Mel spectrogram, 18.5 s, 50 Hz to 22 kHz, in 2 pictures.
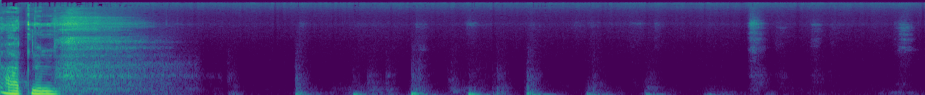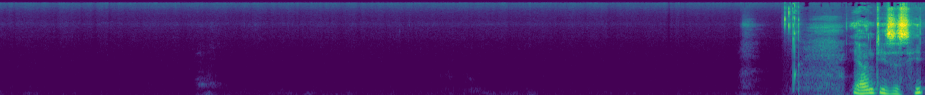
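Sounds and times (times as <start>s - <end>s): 
speech: 0.0s - 0.7s, 17.8s - 18.5s
deep breathing in and out through the nose and mouth: 0.5s - 2.0s, 17.1s - 17.8s.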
